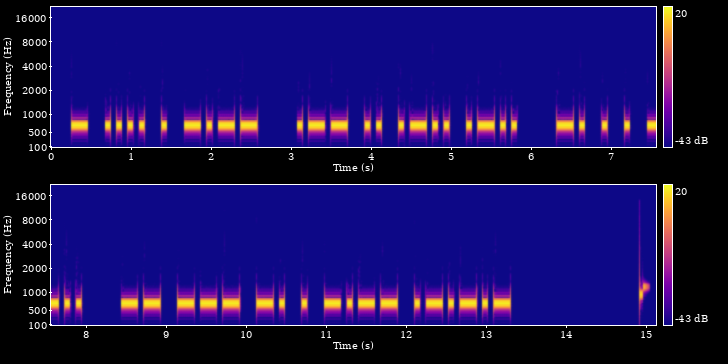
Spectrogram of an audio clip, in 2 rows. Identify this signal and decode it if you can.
Morse code, heard as a keyed tone, about 17 wpm, 700 Hz. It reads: THEY WILL NEED MONEY.
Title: Sentences from Top 1000 Words - Review Part 4 - 17wpm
